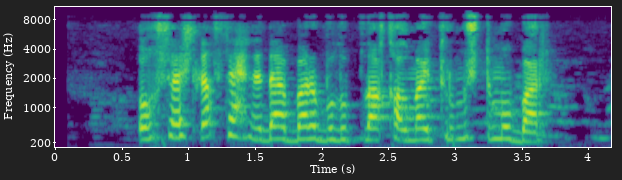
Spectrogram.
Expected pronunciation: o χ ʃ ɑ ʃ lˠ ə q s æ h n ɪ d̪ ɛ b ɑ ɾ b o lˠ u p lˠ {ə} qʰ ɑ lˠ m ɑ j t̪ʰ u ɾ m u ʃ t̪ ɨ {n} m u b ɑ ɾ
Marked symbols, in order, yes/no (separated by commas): no, no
